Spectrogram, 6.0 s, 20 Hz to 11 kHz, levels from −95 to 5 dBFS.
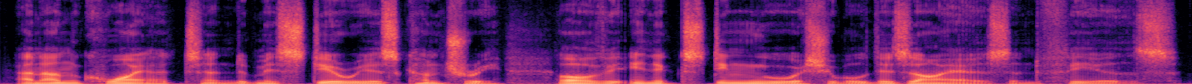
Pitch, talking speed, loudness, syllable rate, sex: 85 Hz, 100 wpm, -19 LUFS, 3.8 syllables/s, male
